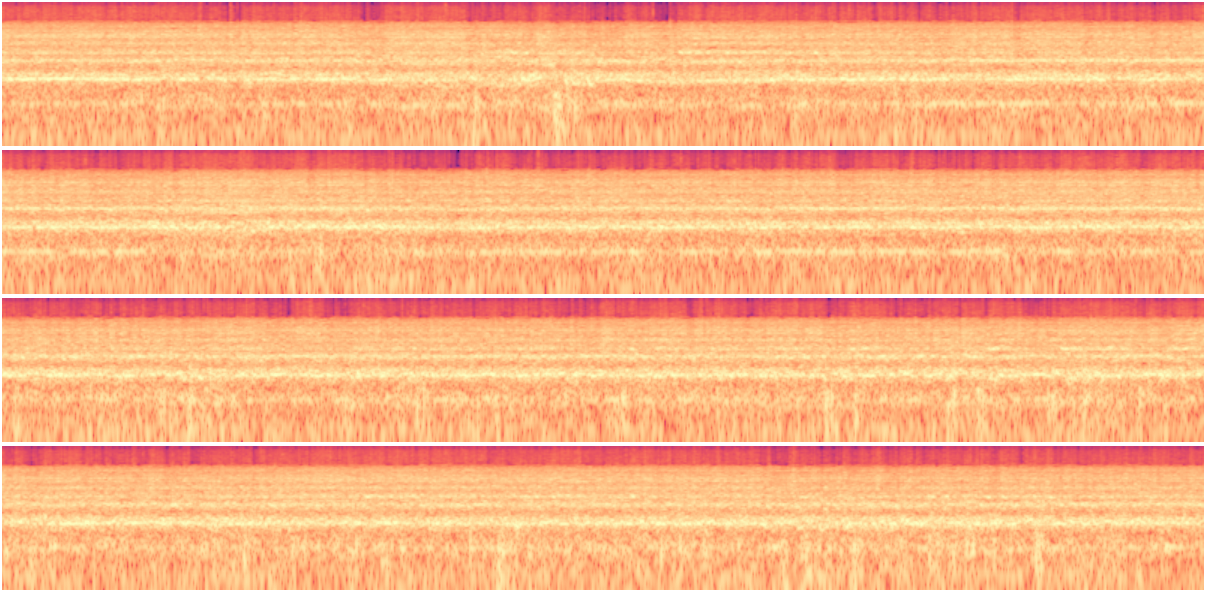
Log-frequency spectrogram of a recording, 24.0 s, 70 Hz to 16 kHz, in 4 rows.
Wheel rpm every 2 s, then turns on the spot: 230, 210, 240, 230, 230, 240, 230, 230, 230, 230, 230, 220.
none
